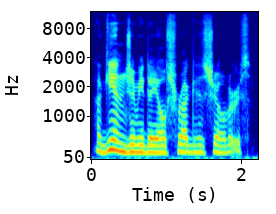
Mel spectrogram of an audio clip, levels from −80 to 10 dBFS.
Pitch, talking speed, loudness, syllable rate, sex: 170 Hz, 160 wpm, -17 LUFS, 5.0 syllables/s, male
